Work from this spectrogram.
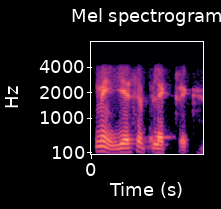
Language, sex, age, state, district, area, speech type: Hindi, male, 60+, Madhya Pradesh, Bhopal, urban, conversation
